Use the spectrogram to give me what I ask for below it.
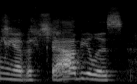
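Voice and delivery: ordinary talk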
